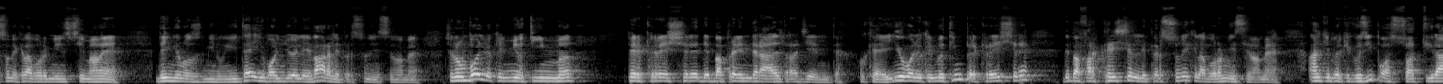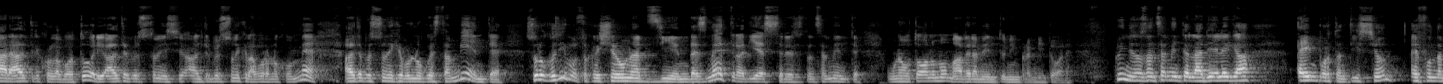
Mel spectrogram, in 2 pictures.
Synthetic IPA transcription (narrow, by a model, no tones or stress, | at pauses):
soːnekelavoːɾanoinsjɛːmeamːe | vɛŋɡanozminuiːt̪eiːovɔʎːoelevaːɾelepersoːneinsjɛːmeamːḛ | t͡ʃoɛnõɱvɔʎːjːokeilmiːot̪im | perkɾeʃːeɾed̪ɛbːapɾɛnd̪eɾealt̪ɾad͡ʒɛnt̪eokɛjiːovɔʎːokeilmiot̪imperkɾeʃːeɾed̪ɛbːafarkɾeʃːeɾelepersoːnek̟elːavoːɾanoinsjɛmeamːe | aŋkeperk̟ekːozipːɔsːoat̪ːiɾaːɾealt̪ɾikolːaboɾat̪oːɾialt̪ɾepersoːnensalt̪ɾepersoːnek̟elavoːɾanokomːe | alt̪ɾep̬ersoːnek̬evɔːjonokwest̪oambjɛnt̪e | soːlokozipːɔsːokɾeʃːeɾeunad̪zjɛnd̪aezmet̪ːeɾlad̪iɛsːeɾesost̪ansjalment̪e | unawt̪ɔːnomomavːeɾament̪eunimpɾend̪it̪o̰ːɾe | kwind̪is̬ost̪ansjalment̪elad̪ɛːleɡa | ɛimport̪ant̪isːimaɛfːond̪a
